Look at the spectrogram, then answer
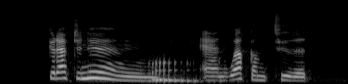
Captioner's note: buffalo grunting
